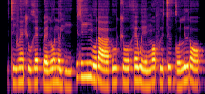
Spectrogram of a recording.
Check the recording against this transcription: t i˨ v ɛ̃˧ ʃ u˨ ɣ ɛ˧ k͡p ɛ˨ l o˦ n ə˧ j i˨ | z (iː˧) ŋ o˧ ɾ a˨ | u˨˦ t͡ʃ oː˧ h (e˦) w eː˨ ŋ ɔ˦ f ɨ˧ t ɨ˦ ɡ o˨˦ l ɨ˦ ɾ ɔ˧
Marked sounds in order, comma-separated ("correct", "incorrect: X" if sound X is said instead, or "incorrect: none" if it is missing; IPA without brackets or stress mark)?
incorrect: iː˦, incorrect: ɛ˦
